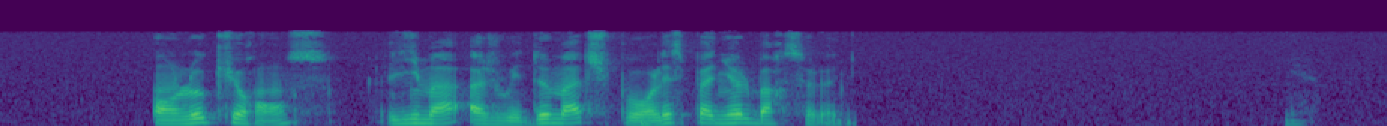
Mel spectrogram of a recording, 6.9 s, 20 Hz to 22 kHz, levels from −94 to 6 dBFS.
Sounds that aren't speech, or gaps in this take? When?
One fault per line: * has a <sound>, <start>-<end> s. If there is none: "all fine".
all fine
